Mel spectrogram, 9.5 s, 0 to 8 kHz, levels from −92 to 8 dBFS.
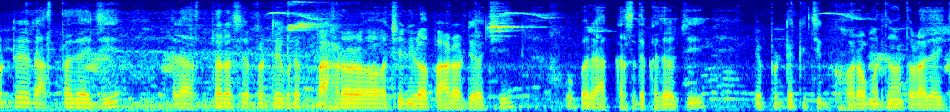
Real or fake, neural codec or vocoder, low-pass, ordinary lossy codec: real; none; none; none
